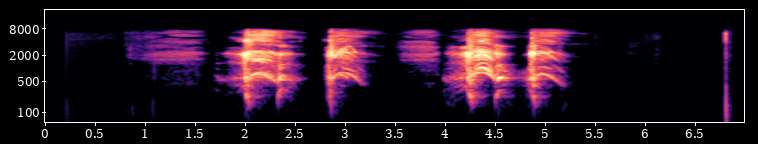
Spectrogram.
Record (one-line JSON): {"three_cough_length": "7.0 s", "three_cough_amplitude": 29728, "three_cough_signal_mean_std_ratio": 0.37, "survey_phase": "beta (2021-08-13 to 2022-03-07)", "age": "65+", "gender": "Male", "wearing_mask": "No", "symptom_none": true, "smoker_status": "Ex-smoker", "respiratory_condition_asthma": false, "respiratory_condition_other": false, "recruitment_source": "REACT", "submission_delay": "2 days", "covid_test_result": "Negative", "covid_test_method": "RT-qPCR"}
